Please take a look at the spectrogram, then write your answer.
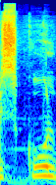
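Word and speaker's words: school: द स्कूल यहां पर सी एच का उच्चारण है क होता है इसलिए हम स्कूल पढ़ते हैं स्कूल टीचर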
